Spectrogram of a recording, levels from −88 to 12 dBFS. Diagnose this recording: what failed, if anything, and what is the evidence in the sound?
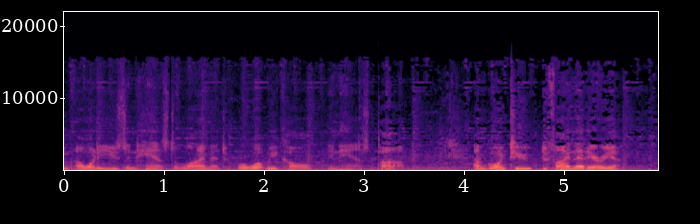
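Network-driven codec switch: an adaptive stream at a lower bitrate. At 3.09 s, with no gap, codec artefacts abruptly rise until the end. The connection likely slowed, so the player switched to a lower-bitrate AAC rendition, consistent with roughly 96 dropping to 32 kbit/s.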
